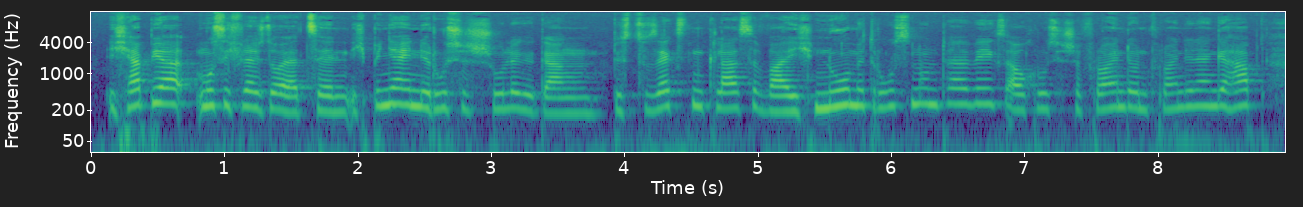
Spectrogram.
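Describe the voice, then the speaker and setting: Over noticeable background noise, a woman talks at a fairly quick pace with hardly any pauses and a fairly high pitch. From Turkmenistan, capital city. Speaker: colleague at an intercultural prevention organisation. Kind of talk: casual chat.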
